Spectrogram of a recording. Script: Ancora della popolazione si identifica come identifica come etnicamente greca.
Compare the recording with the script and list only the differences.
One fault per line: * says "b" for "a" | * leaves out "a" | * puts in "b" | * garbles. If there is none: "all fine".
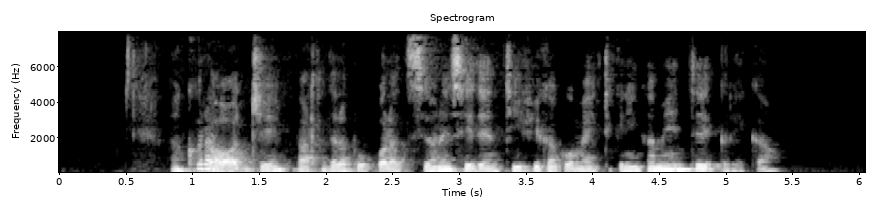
* puts in "oggi parte"
* leaves out "identifica come"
